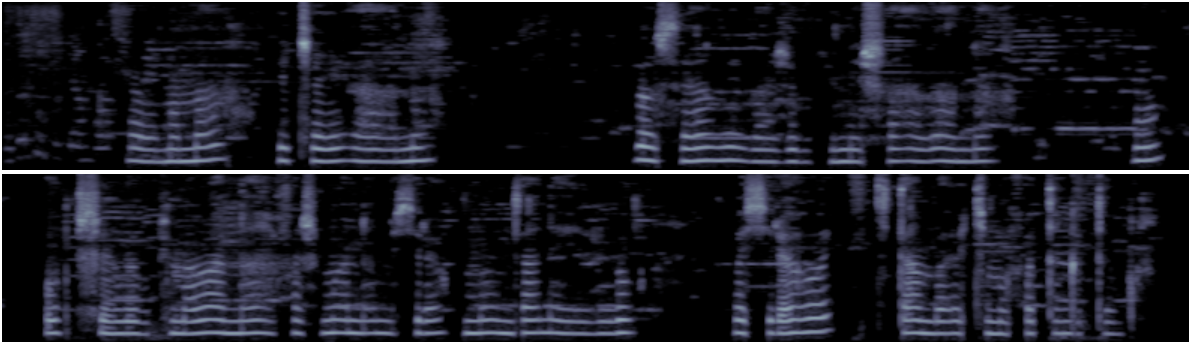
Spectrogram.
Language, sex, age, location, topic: Kinyarwanda, female, 18-24, Kigali, health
